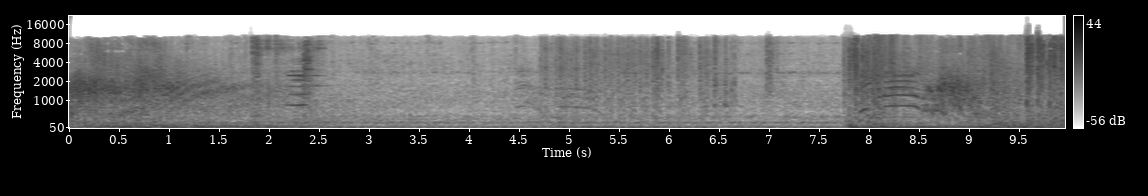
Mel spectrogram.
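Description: A tank engine rumbles low.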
